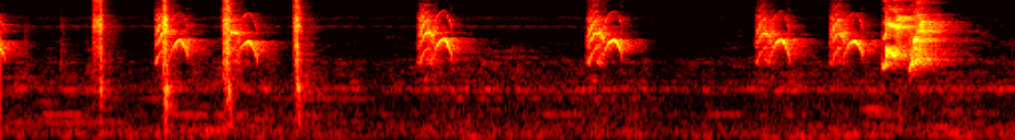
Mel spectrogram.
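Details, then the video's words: Crimson sunbird sound played as a bird lure: a few sharp clicks open the clip, then short, high chirps follow about once a second and speed into a dense twittering burst at the end. A faint hum continues throughout. "pancingan burung Kolibri sepah raja"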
